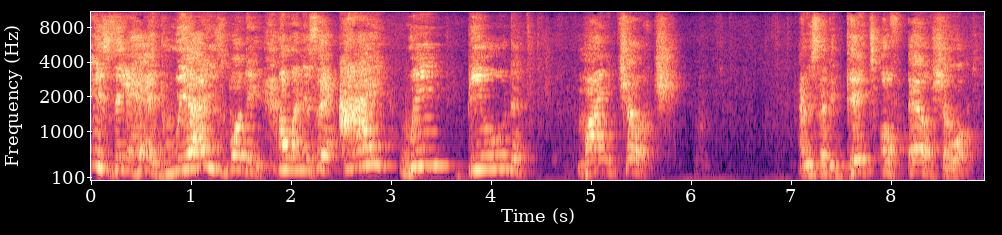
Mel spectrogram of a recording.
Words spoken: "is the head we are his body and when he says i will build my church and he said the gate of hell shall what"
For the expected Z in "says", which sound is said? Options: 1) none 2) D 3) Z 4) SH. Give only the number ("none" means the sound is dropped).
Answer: 1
